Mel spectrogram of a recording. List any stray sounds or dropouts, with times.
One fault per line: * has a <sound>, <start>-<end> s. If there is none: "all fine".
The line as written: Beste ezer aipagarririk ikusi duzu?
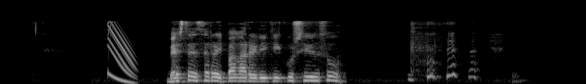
* has a chirp, 1.1-1.4 s
* has a laugh, 4.1-5.1 s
